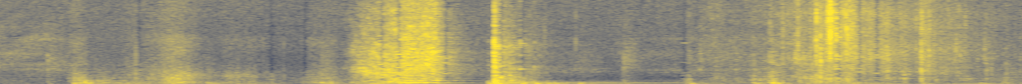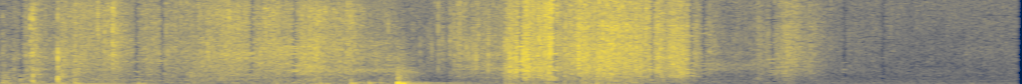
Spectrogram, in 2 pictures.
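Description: Cardboard box being handled and opened: rustling and scraping of cardboard with a few knocks. The loudest scrape is about two seconds in, with a sharp knock just after it.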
